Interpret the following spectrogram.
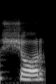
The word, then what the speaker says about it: sure: Already मैंने बताया था, इसको श्योर करके पढ़ते हैं। तो यहाँ पर श्योर है, कुछ वर्ड्स में यहाँ पर श्योर पढ़ते हैं SURE को।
